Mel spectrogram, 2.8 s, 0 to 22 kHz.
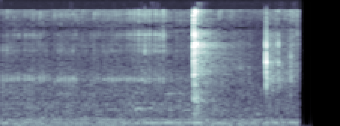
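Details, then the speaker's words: Electrolux 12 kg washing machine that made a strange noise during spin, after replacing the drain pump: low quiet hum with two light ticks, no grinding or rattling; normal quiet drain pump operation. "Agora vamos colocar uma nova. A diferença não faz barulho."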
